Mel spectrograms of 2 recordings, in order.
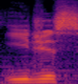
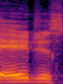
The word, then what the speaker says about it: Aegis: work I never mind apparently that's not a Greek word and it's Aegis according to Google however I say stick with the Greek pronunciation what is the Greek pronunciation I say ages just because that's I've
